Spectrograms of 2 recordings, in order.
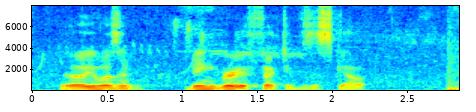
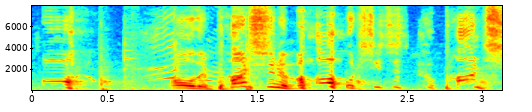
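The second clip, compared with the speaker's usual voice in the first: excited laughing; 13 semitones higher, 5 dB louder than usual. Real, not acted. Watching villagers punch enemy.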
